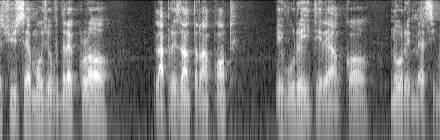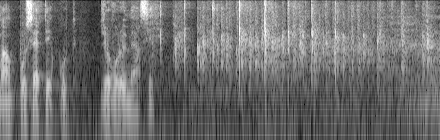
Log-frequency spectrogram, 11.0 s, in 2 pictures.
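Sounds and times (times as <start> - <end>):
speech: 0.0 - 7.8
audience applause: 7.7 - 10.9.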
